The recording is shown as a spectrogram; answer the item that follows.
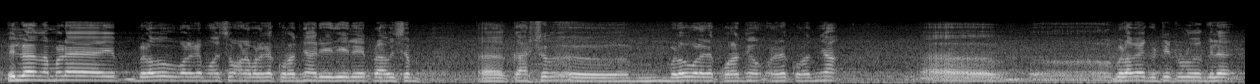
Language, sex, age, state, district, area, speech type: Malayalam, male, 60+, Kerala, Kottayam, rural, spontaneous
